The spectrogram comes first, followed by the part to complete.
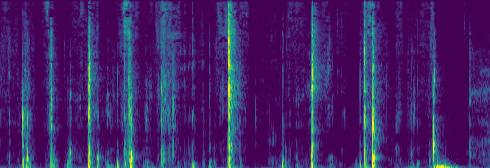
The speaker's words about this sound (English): So let me draw a card for you.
